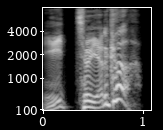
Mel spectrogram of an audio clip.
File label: Voice chant jp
